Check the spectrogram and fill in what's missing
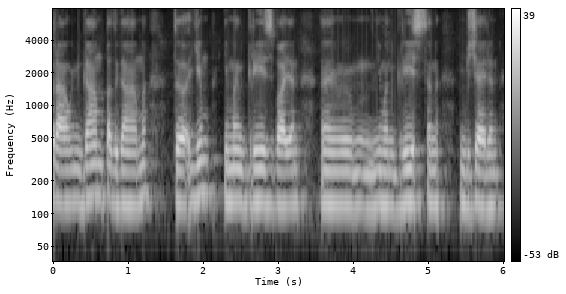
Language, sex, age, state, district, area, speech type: Kashmiri, male, 18-30, Jammu and Kashmir, Anantnag, rural, spontaneous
